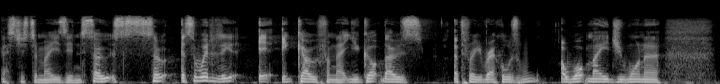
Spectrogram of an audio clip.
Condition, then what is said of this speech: Stuttering. So any length of podcast you should probably reduce by about 4 minutes or so.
